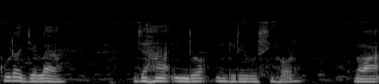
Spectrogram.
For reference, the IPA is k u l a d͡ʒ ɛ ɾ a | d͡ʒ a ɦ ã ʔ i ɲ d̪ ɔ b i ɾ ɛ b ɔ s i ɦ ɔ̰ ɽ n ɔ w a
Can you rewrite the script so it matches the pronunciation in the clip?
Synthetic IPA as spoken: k u ɽ a d͡ʒ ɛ l a | d͡ʒ a ɦ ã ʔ i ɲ d̪ ɔ ɡ i ɾ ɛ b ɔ s i ɦ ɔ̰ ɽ n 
